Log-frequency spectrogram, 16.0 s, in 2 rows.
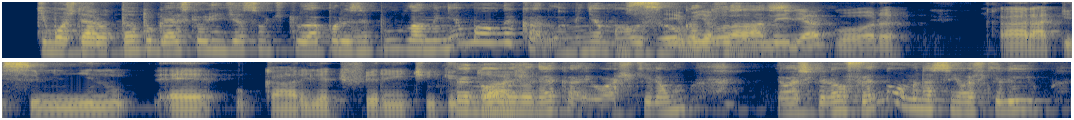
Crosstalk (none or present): present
